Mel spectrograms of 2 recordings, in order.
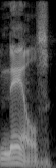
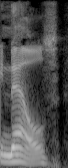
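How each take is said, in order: First: The name rhymes with 'tails'. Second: The name rhymes with 'bells'. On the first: The speaker calls it right. "I think he pronounces it actually Nails" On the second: The speaker calls it wrong. "I want to say Trey Nels. I'm telling you, I've screwed it up a million times"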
